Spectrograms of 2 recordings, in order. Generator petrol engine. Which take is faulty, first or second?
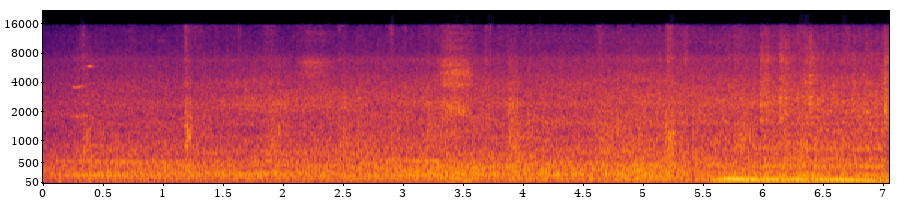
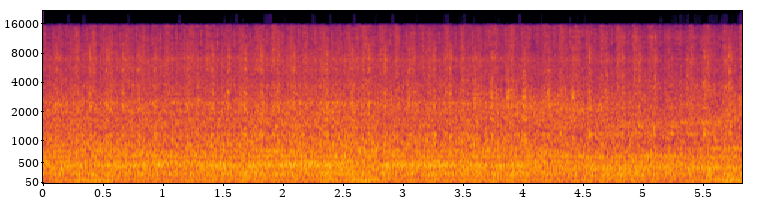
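second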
